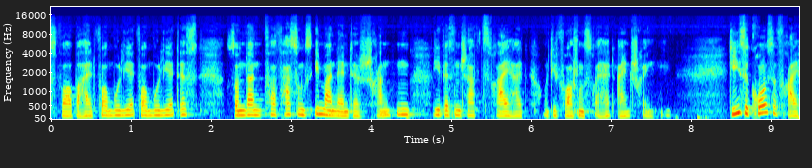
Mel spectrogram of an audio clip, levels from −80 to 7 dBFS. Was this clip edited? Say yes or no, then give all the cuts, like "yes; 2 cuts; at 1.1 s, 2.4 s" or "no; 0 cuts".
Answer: yes; 4 cuts; at 1.1 s, 2.7 s, 4.8 s, 8.5 s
